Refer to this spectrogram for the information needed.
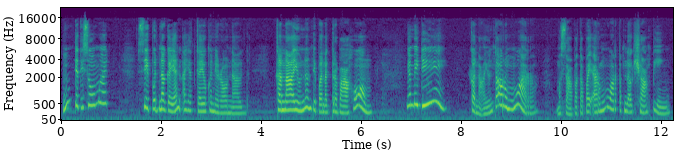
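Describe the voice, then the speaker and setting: A woman's voice: high-pitched, big pitch swings, a little slow, a bit bright, no room sound, exaggerated voice. A woman playing a chatty young friend in an audio drama, teasing and playful. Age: young adult. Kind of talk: scripted audio drama dialogue.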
